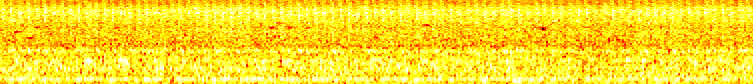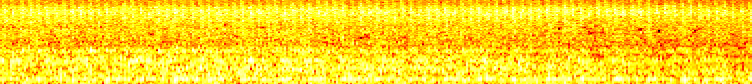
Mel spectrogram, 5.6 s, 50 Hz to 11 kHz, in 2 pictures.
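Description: Cold idle with a busy, clattery top end and a faint repeating tap near 158 a minute, a knock that should ease once warm.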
